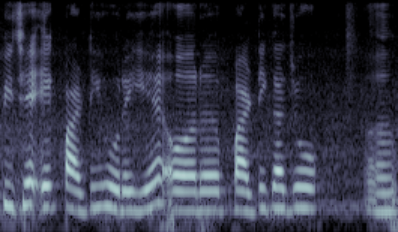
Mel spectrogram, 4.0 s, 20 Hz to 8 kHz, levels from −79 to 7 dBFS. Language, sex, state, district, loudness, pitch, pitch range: Hindi, female, Maharashtra, Mumbai Suburban, -19 LUFS, 230 Hz, 210-245 Hz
